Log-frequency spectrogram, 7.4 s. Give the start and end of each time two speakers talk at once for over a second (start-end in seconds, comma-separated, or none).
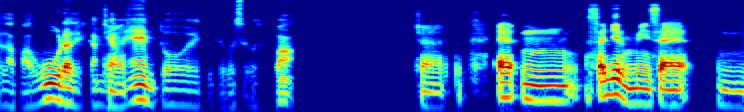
none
